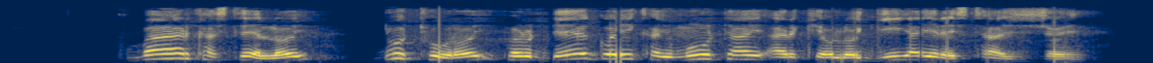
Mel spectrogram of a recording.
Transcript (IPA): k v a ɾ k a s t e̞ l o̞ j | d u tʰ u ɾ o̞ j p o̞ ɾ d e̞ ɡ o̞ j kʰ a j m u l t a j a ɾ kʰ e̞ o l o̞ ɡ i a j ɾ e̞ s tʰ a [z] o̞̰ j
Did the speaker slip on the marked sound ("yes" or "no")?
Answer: yes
